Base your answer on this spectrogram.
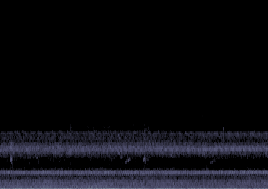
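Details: Crickets at sunset during an evening walk: steady continuous high trilling bands in a constant chorus over low rumbling background noise.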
